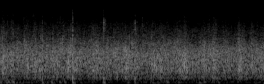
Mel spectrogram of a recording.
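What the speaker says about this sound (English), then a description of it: "Round of applause, please." Audience applause after an onstage conversation with Alphabet CEO Larry Page, a steady dense clapping that fills the whole stretch at even loudness with no voices over it.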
